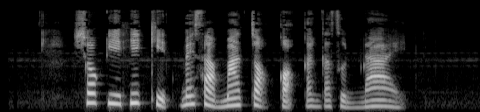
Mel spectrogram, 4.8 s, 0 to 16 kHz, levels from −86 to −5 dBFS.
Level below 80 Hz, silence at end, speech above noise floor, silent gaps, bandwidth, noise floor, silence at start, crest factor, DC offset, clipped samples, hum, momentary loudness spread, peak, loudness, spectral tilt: -80 dBFS; 0.8 s; 41 dB; none; 11.5 kHz; -68 dBFS; 0.75 s; 22 dB; under 0.1%; under 0.1%; none; 12 LU; -6 dBFS; -27 LUFS; -3.5 dB/octave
